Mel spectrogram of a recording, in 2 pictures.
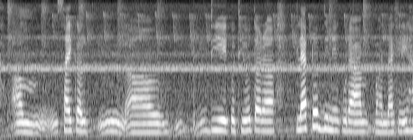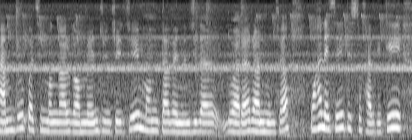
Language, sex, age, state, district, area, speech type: Nepali, female, 18-30, West Bengal, Darjeeling, rural, spontaneous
